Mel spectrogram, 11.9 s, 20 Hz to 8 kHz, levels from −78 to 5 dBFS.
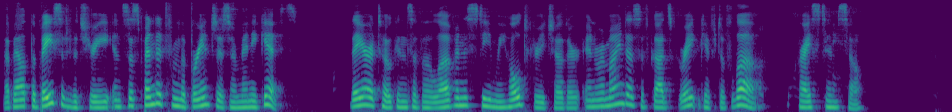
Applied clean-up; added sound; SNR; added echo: neural mask model DeepFilterNet 3.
